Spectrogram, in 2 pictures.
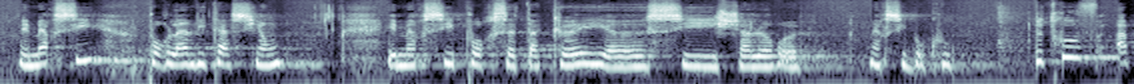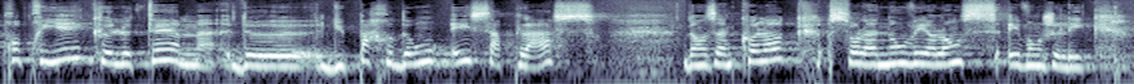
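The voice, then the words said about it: American accent speaking French. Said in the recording (French): “mon accent américain”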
